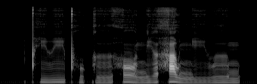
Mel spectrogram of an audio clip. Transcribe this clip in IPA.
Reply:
pʰi˧ʋiː˧pʰu˩˧ kɯː˩˧hoː˥˨ni˧˥ə̯ ha˥˨wɲiː˩ʋɯː˧m

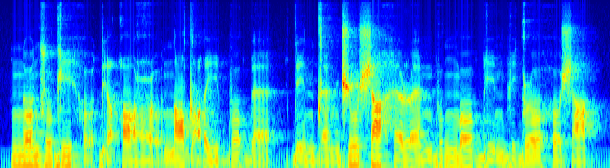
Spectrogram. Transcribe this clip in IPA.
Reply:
no˦nzu˧ɡiː˦ho̰˦ ɗḭ˦qɔ˨ʕo̰˧na˦ dˤḭ˧ɾiː˨ bo˦ɡ͡bɛ˨ | ɗi˨ndɛ˨ nd͡ʒu˦ʃa˦ hɛ˧ ɭɛ˧ mbu˦ŋ͡moː˦ɡ͡bi˧ mbi˦ɡɹo˦ho˧ʃa˧

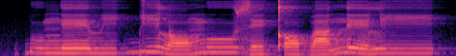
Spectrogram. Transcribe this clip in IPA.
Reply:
ɓu˨ ŋeː˨βi˨ ɡ͡bi˦lɔ˨ muː˦ze˨kʼɔ˨ba˨ ne˦˨ liː˦

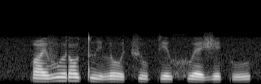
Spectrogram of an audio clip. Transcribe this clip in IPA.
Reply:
qʷɛ˧vʊ˥ɾɔ˥tʷi˧˩ lo˧˩t͡ʃu˧˩ke˧ xʷɛ˧˩ ʒe˧ku˩˧

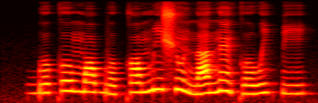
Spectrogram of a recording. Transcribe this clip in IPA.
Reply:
ɡ͡bo˧ko˦ mɔ˧bo˨ kɔ˧mi˦ʃũ˦˨ na˨˦nɛ̃˦˨ ko˧wi˦ k͡pi˧

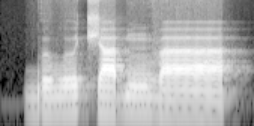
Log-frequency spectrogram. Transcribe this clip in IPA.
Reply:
bʊ˨βʊ˨˦ t͡ʃa˨ɓũ˨vaː˨

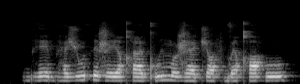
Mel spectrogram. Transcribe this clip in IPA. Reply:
bʱeːbʱæʒuθi ʐeːjqʰeːkʷʼimo ʐæt͡ʃɒːf ɡujqʰɒhuː

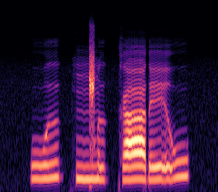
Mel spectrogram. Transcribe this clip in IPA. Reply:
wɯk ŋ͡ǁɯkaɾew

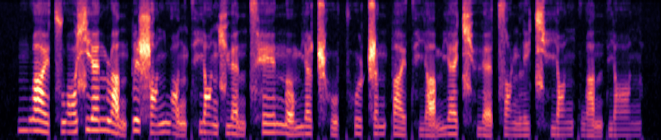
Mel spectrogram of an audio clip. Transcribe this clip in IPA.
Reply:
mwa˥˩ɪ̯ t͡swɔ˧˥ɕjɛ˥n ɻa̰˨˩npi˥˩ʂɑ˧˥ŋ wɑ̰˨˩ŋ t̪ʰjɑ˥˩ŋɕɥɛ̰˨˩nt͡sʰe˥ɪ̯ n̪ɤ̰˨˩ mjɛ˥˩ʈ͡ʂʰṵ˨˩t̪ʰu˥˩ʈ͡ʂə˥n pa˥˩ɪ̯t̪ʰjä̰˨˩ mjɛ˥t͡ɕʰɥɛ̰˨˩ t͡sɑ˥˩ŋli˧˥ t͡ɕʰjɑ˥ŋkwa̰˨˩nt̪jɑ˥ŋ

